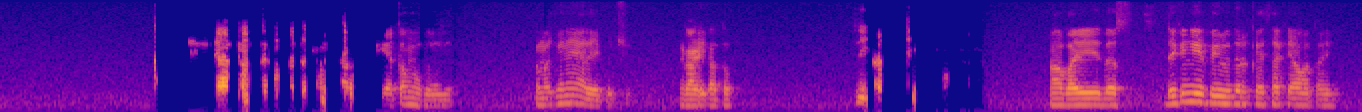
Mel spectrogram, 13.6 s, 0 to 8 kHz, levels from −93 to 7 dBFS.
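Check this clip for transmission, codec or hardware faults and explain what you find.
Three echo-canceller faults are audible in the speech, all clustered around two stretches where the far end was playing through a loudspeaker.

Other side's voice leaking through, at 1.52–1.57 s, 2.16–2.81 s, 3.19–3.25 s and 8.54–9.51 s: a second voice cuts in, most likely residual loudspeaker echo the canceller missed. It sits slightly below, well above, slightly below, then level with the talker.

Speech suppressed in double talk, 1.54–4.24 s: the talker's voice dips and breaks up for roughly 2 s in total, sinking by around 40 dB. The likely cause is the canceller mistaking simultaneous talk for echo and attenuating both.

Background gated by the echo canceller, 8.85–9.86 s: room tone drops away by about 38 dB for roughly 0.7 s, then returns. The canceller likely clamped the microphone hard while the loudspeaker played.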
